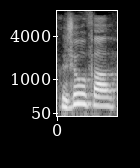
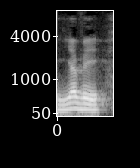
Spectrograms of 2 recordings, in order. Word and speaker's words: Yahvé: Et donc pour eux, c'est pas Yahvé, mais eux ils disent, nous on le prononce comme les Juifs, Jéhovah. Mais non, c'est Yahvé.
